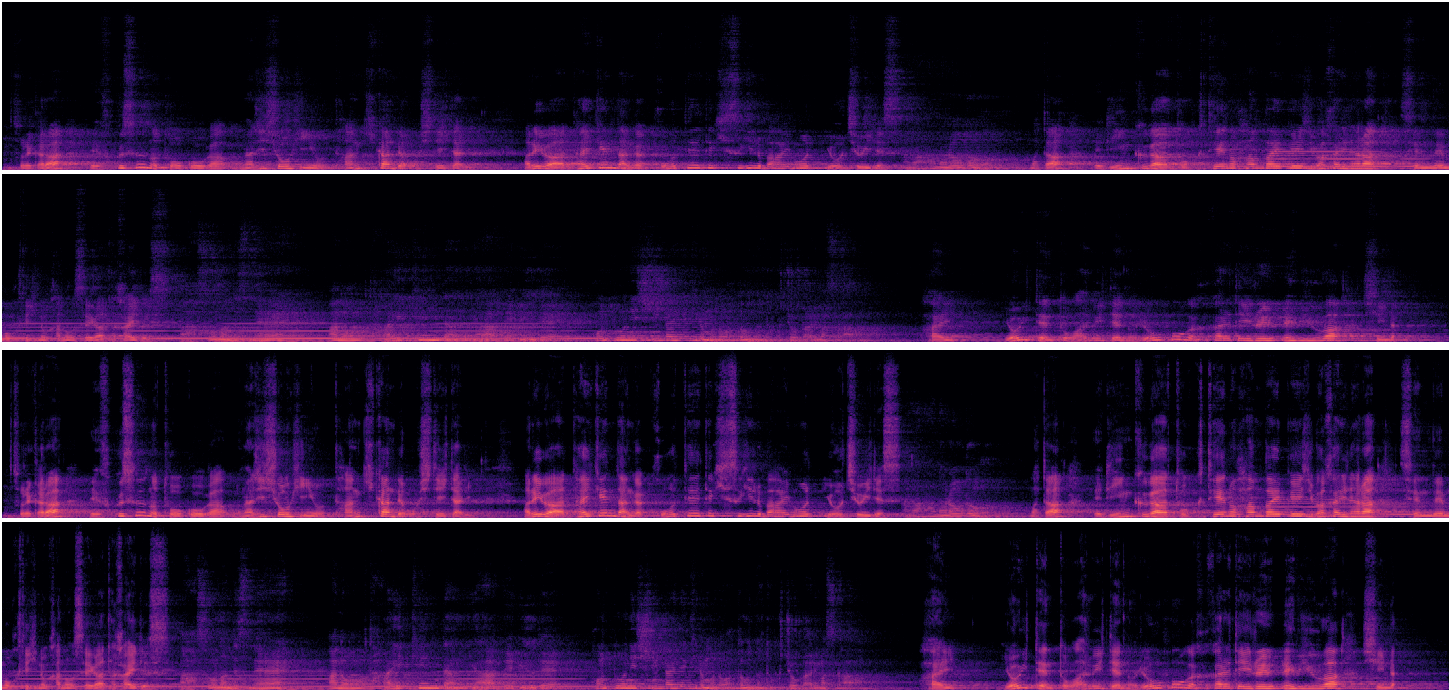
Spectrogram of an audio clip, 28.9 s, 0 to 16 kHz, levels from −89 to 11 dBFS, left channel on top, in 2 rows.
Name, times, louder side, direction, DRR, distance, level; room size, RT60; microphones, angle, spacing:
voice 1, 0.2-4.7 5.2-9.0 10.3-16.1 23.7-24.1 24.5-28.4, right 3 dB, 85° right, 10 dB, 1.0 m, -27 dB
voice 2, 9.0-10.0 16.2-17.3 17.7-20.1 20.4-23.1, right 1 dB, 40° right, 1 dB, 1.5 m, -32 dB
Wind instrument woodwind instrument, 12.6-20.6, left 3 dB, 5° left, 1.7 m, -37 dB
28.0 x 19.0 x 7.4 m, 2.7 s
head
